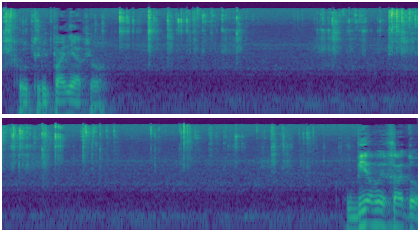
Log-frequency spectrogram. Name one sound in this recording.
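Plastic fishing lures click and rattle softly as they are handled.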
